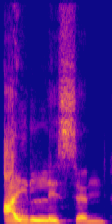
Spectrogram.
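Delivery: I listened with a subtle final D; slow demo. Shown as a demonstration. Teacher slowly modeling I listened. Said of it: "pronunciar o D ali no final de forma bem sutil".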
